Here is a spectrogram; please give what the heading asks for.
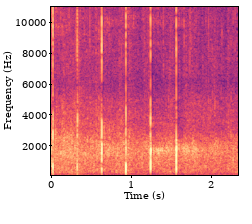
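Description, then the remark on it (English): Light, scattered audience applause: a handful of sharp, separate claps at an uneven pace over a soft background hiss, with no one talking. “You can applaud them.”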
